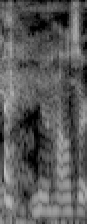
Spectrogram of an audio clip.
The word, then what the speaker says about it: Neuhauser: So Heidi Neuhauser, is it Neuhauser? Is that the correct way you want to pronounce it?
